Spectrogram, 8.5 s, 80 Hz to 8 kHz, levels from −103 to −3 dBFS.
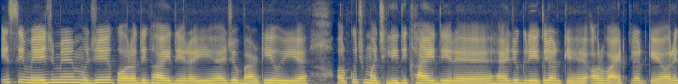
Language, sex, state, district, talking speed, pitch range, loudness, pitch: Hindi, female, Haryana, Charkhi Dadri, 225 wpm, 210-235 Hz, -17 LUFS, 220 Hz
